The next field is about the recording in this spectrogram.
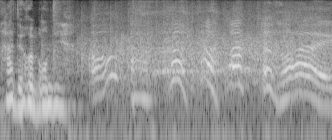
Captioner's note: applause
